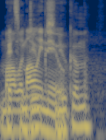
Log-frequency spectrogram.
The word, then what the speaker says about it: Molyneux: It's Molyneux. The X is silent.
